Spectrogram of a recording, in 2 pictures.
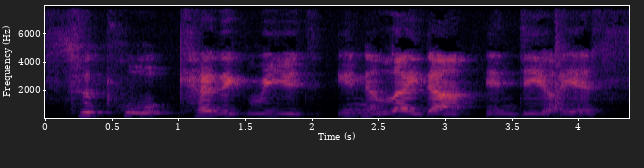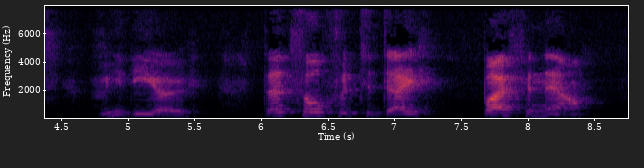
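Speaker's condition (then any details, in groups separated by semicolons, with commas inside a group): Cerebral palsy, dystonic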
